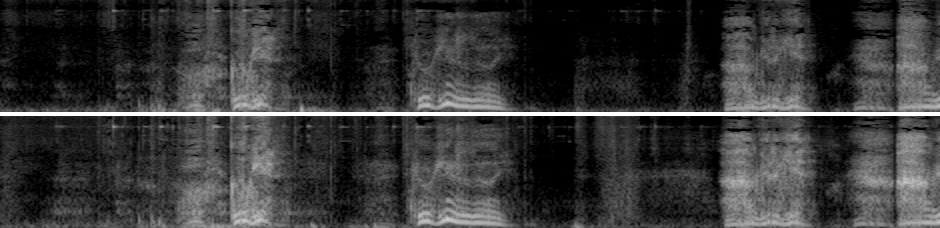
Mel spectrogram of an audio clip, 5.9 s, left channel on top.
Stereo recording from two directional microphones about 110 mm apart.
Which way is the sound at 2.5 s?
15° right (ahead or behind).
